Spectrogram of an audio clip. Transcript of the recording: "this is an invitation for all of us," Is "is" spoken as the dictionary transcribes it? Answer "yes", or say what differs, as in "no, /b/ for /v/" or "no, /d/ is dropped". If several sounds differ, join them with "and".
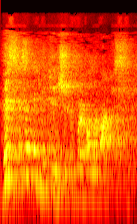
yes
